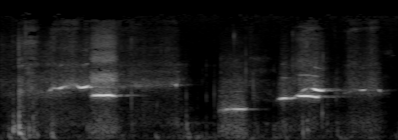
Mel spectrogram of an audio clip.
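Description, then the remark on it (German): A person whistles a short, wavering tune alone, in a few breathy phrases with brief pauses between them, moderately loud. “Ja, wenn ich so pfeife, kann ich nicht.”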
